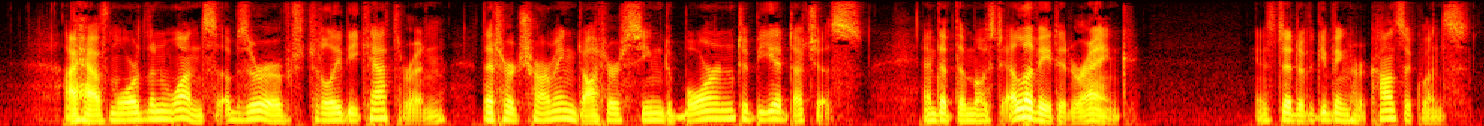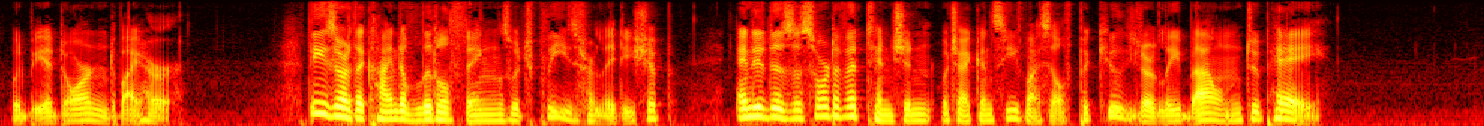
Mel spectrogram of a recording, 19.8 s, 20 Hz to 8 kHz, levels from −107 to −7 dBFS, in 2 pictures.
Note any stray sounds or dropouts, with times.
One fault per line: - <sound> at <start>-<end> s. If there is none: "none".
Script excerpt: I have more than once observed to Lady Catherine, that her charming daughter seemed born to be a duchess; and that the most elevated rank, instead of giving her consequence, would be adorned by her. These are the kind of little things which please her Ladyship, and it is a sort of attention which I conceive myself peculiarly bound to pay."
none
